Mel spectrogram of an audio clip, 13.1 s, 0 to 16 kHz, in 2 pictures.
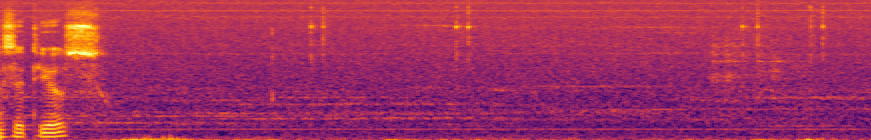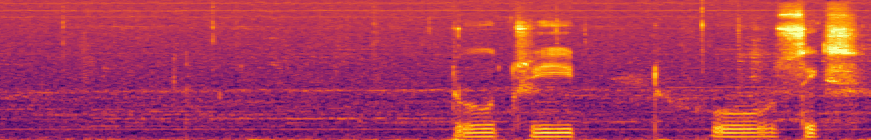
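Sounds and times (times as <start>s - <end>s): low electrical hum: 0.0s - 13.0s
computer mouse clicks: 2.0s - 2.5s, 3.3s - 3.6s, 5.4s - 6.3s, 7.8s - 8.4s.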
